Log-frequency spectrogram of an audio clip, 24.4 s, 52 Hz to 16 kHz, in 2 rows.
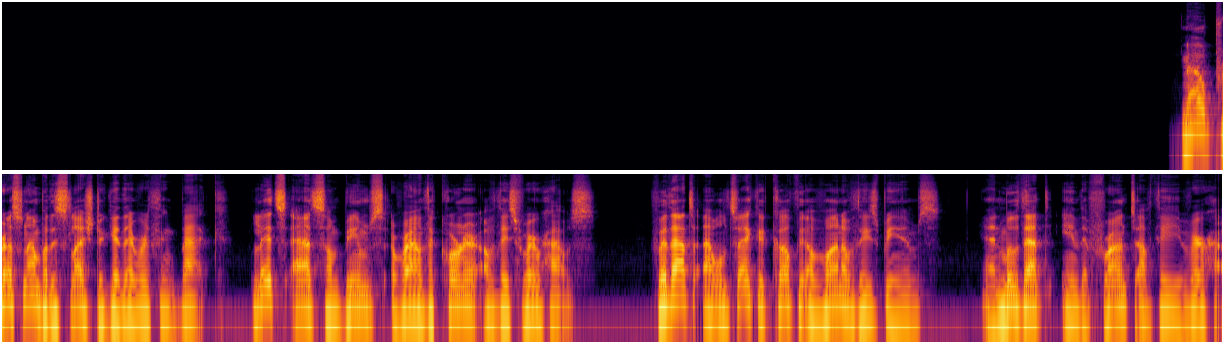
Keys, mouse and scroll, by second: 1.4-4.1 middle drag, 5.0 s, 7.7 Tab, 7.9 middle click, 8.1-8.5 scroll down 1, 8.5 middle click, 8.7 scroll up 2, 8.9-12.7 shift+middle drag, 12.7 KP_Divide, 13.6 middle click, 14.0-14.8 scroll up 1, 14.8-15.6 scroll down 4, 15.6 shift+middle click, 16.3-17.1 scroll up 2, 17.1 scroll up 1, 17.1-18.8 shift+middle drag, 18.8-19.4 scroll down 1, 19.4 shift+middle click, 19.6-20.3 scroll up 2, 20.3-21.6 middle drag, 21.6 click, 21.8 scroll down 2, 22.2 shift+middle click, 23.0 shift+middle click, 23.8 shift+d.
